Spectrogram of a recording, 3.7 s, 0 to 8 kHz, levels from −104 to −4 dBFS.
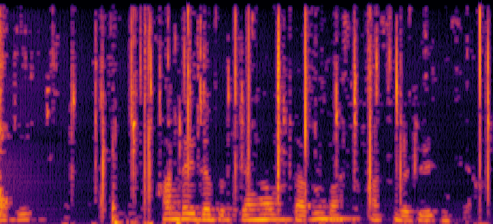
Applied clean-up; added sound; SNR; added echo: classical method spectral subtraction.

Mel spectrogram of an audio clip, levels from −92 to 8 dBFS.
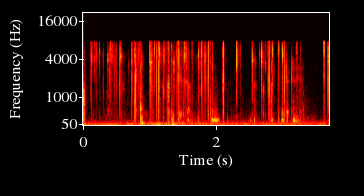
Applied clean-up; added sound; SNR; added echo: neural diffusion model UNIVERSE++.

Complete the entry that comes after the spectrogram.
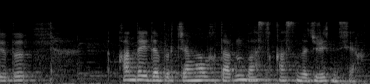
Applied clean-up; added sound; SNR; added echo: none; none; none; none.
